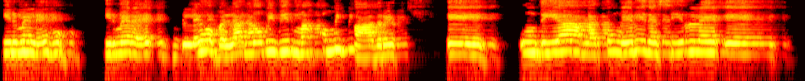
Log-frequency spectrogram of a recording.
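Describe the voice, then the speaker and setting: A middle-aged woman from Puerto Rico with a Puerto Rican accent, giving a halting religious testimony that is full of fillers as an interview guest. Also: a little high, steady tone, distant mic. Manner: halting, often tags sentences with a questioning filler. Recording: echoey room, speaker away from the mic.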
